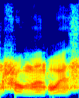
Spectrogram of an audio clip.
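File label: "from the W", English; Allied Flight; DCS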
